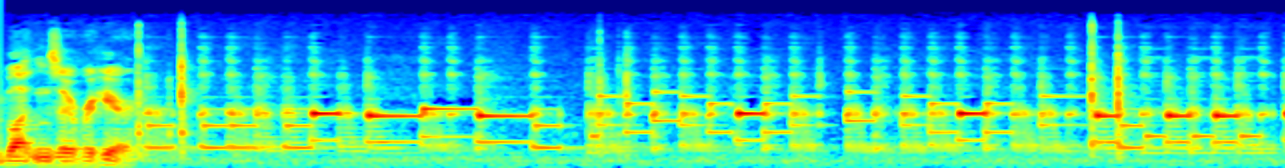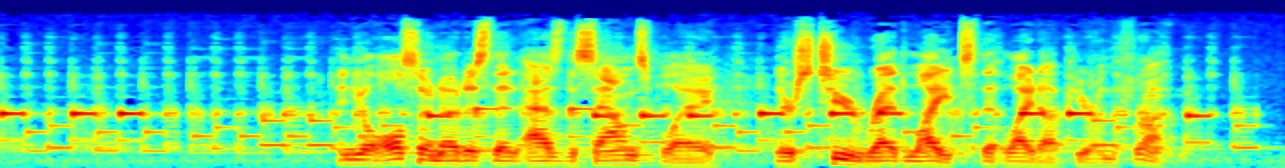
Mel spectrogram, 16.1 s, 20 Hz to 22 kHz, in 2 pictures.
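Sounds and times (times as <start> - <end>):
electronic toy beeping melody: 0.9 - 16.0.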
